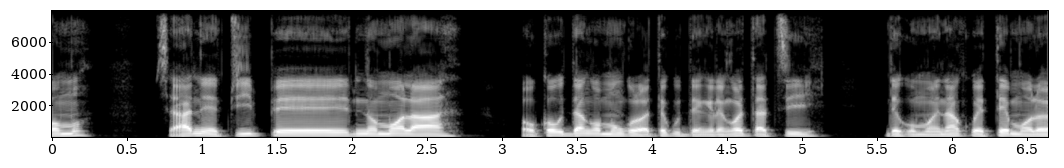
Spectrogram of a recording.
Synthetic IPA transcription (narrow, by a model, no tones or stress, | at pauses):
ɔmɔ | sa̰nɛtuipenɔmɔla | ɔ̰kɔudaŋɡɔmɔŋɡolɔatɛk̬udɛŋɡɛlɛŋɡɔtati | ndɛkumɔɛnakwɛtɛmɔlɔ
